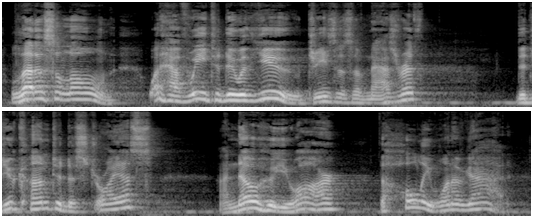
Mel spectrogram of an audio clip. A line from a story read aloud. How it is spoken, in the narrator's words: he cried out with a loud voice, saying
